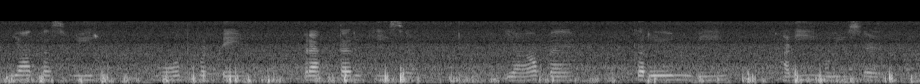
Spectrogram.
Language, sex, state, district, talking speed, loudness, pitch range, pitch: Hindi, female, Haryana, Charkhi Dadri, 90 wpm, -25 LUFS, 185-210 Hz, 205 Hz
